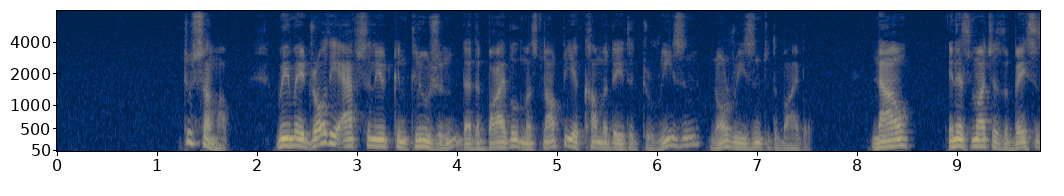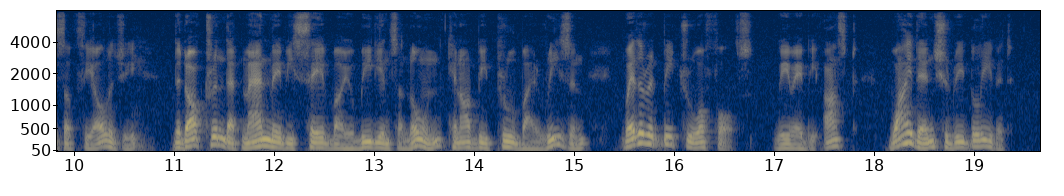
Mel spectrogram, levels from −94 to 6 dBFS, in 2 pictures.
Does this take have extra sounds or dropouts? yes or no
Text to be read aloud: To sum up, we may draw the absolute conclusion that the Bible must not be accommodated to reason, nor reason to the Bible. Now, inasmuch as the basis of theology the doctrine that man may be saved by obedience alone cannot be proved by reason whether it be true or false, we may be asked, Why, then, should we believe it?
no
